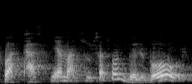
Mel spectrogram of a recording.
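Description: A man's voice: fairly high pitch, big pitch swings, vocal fry. A man teaching a seminary class, reading Arabic text aloud and explaining it with questions and the odd joke. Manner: explains by question and answer, jokes with students. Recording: dull echoey classroom recording.

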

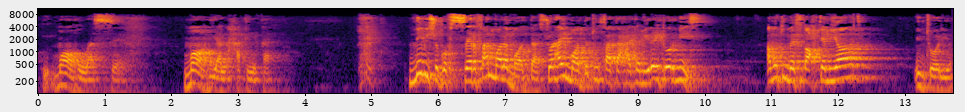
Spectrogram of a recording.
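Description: Animated high-voiced man lecturing a class. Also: reverberant, rough recording. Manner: animated, swings between low asides and rising emphatic bursts. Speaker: seminary teacher.

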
